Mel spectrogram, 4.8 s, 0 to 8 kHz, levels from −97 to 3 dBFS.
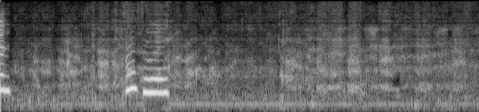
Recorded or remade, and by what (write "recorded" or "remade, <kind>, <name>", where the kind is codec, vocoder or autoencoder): remade, codec, HILCodec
